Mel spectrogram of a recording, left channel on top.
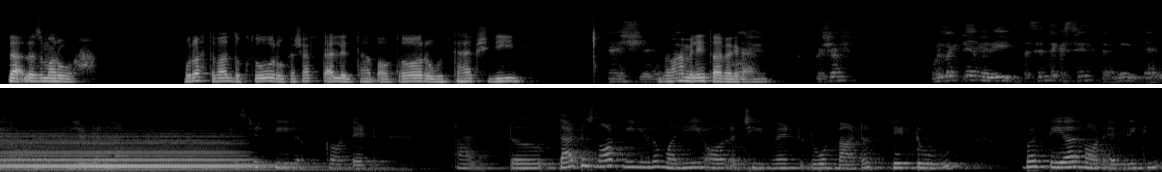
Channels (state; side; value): different; both; correlation 0.00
